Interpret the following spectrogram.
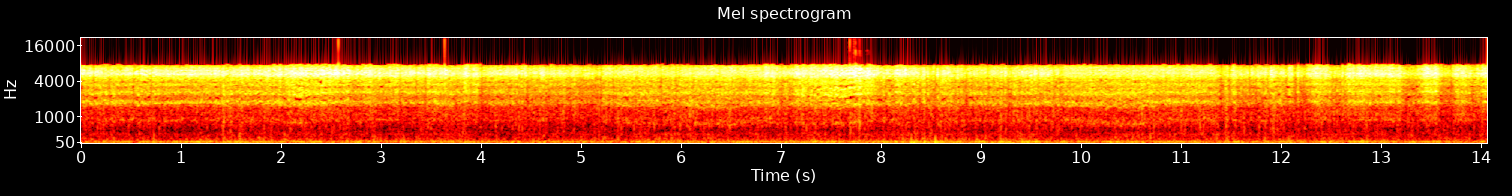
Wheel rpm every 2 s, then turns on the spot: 230, 230, 230, 220, 220, 220, 230.
none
